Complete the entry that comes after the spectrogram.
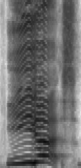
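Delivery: high, drawn-out shout back; stubborn insistence. A narrator's reading. Cashier insisting the father pay, stubborn shout. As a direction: fire it back high and long.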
